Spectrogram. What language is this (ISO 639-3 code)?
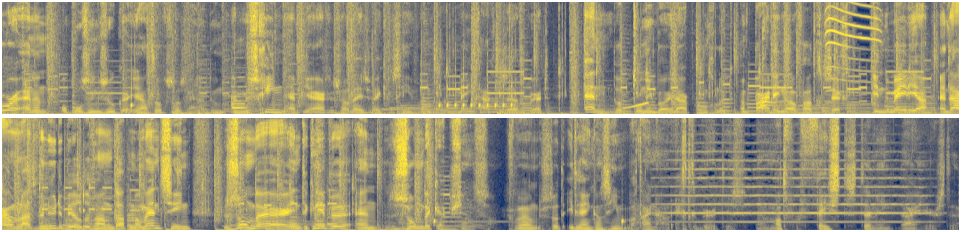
nld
